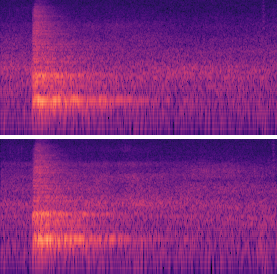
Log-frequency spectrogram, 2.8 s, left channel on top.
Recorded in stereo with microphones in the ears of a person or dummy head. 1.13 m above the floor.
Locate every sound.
0.3 s a snare drum: 35° left (ahead or behind), 1.2 m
